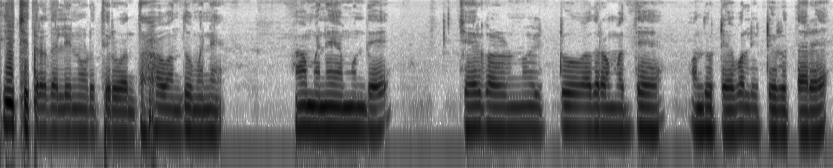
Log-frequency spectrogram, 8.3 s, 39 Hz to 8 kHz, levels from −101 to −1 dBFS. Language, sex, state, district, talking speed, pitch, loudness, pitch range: Kannada, male, Karnataka, Koppal, 120 wpm, 130 Hz, -14 LUFS, 120-135 Hz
